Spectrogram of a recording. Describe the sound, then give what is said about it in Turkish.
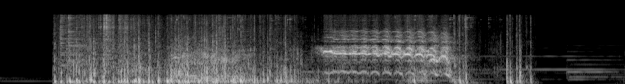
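Nearly a battalion of cavalry horses approaching in a town square neigh and whinny loudly over a dense clatter of many hooves, a shrill drawn-out whinny rising above the noise before the sound cuts off abruptly. “Sesler iyice yaklaşınca cama yöneldim. Meydanda neredeyse bir tabur süvari vardı.”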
